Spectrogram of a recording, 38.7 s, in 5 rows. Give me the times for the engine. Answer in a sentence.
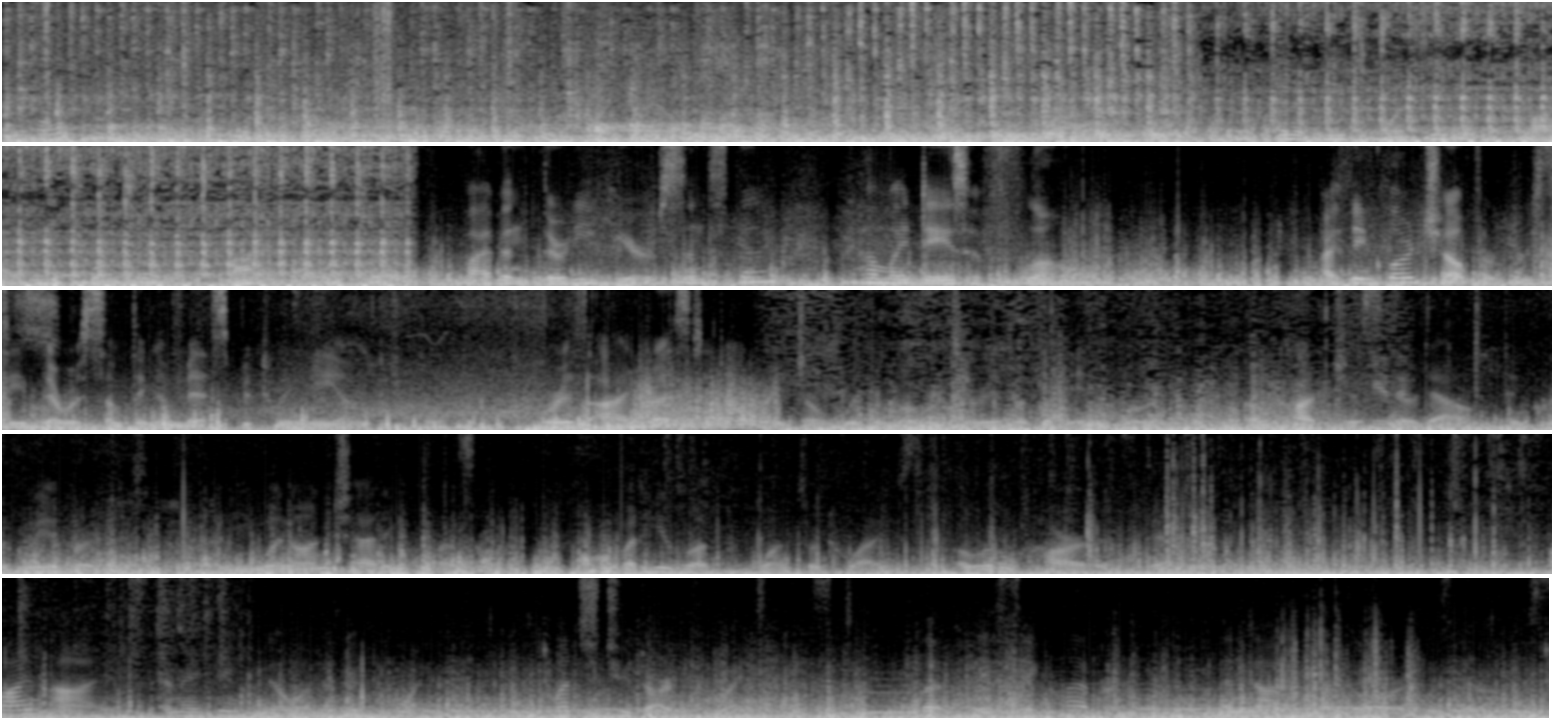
The engine can be heard from 0.0 to 9.8 s.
